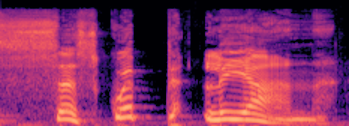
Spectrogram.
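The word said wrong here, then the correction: sesquipedalian: I guess that's a horrible pronunciation. – It is? – Yeah. – How is it said correctly, Kevin? – Sesquipedalien.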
